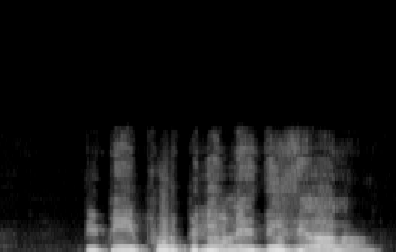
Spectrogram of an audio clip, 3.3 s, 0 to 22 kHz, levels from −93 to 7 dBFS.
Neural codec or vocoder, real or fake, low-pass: codec, 44.1 kHz, 3.4 kbps, Pupu-Codec; fake; 10.8 kHz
